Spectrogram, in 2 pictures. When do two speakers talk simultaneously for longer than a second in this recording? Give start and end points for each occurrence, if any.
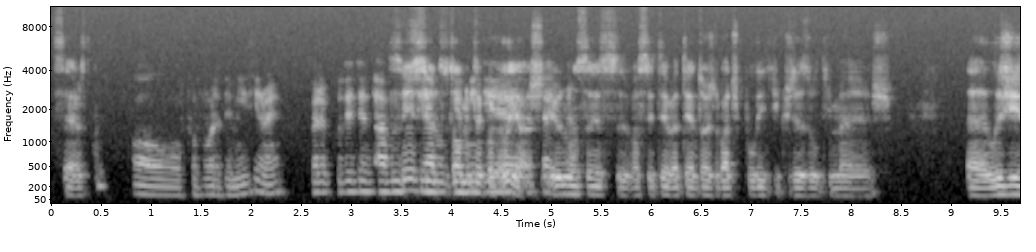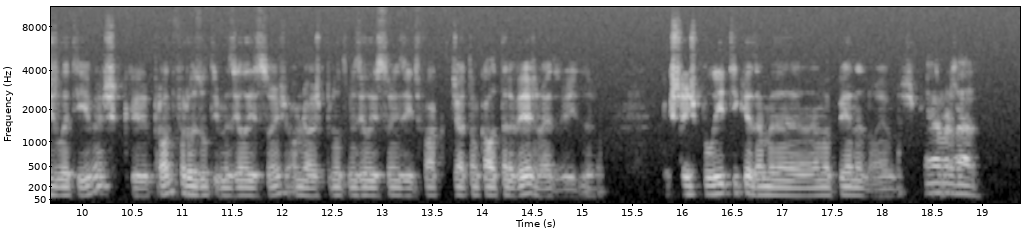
3.4-5.3

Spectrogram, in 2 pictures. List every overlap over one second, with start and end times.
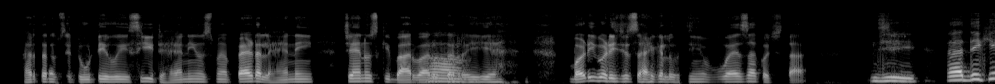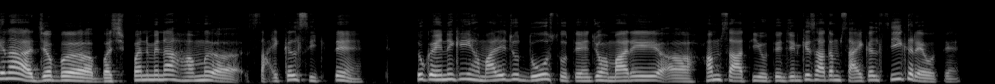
none

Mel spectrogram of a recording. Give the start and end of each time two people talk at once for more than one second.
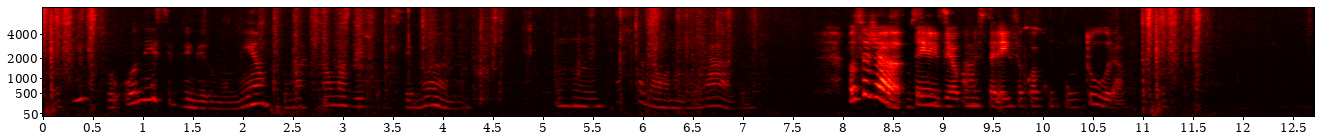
8.4-9.9

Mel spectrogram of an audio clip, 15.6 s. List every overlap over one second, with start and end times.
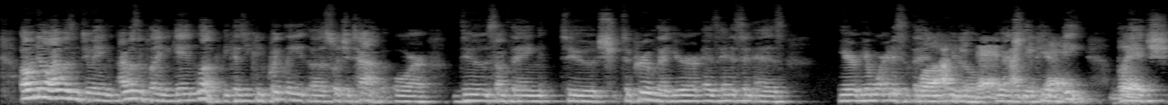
12.2-14.2

